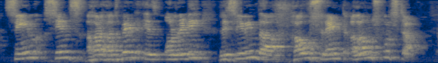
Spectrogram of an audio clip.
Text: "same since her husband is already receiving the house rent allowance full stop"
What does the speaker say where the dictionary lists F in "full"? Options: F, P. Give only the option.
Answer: P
